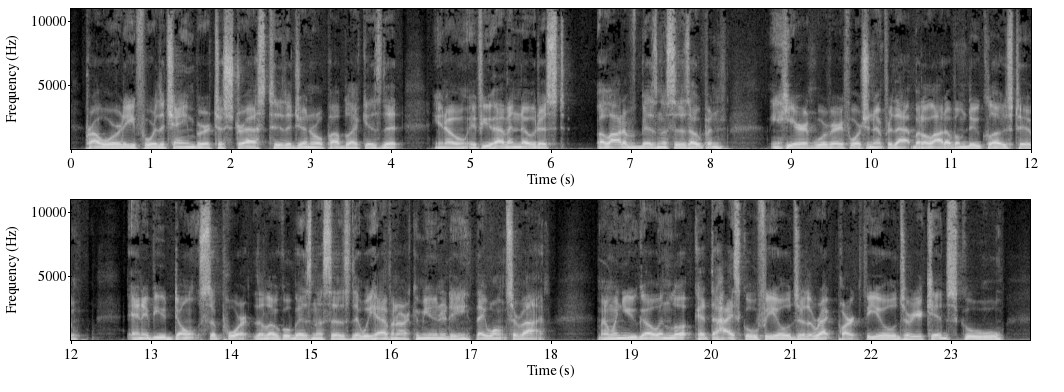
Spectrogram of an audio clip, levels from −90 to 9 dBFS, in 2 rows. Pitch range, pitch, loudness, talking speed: 85-95 Hz, 90 Hz, -11 LUFS, 185 wpm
